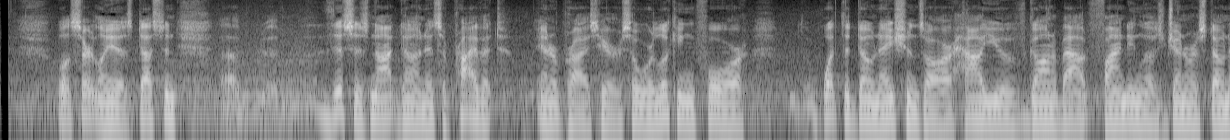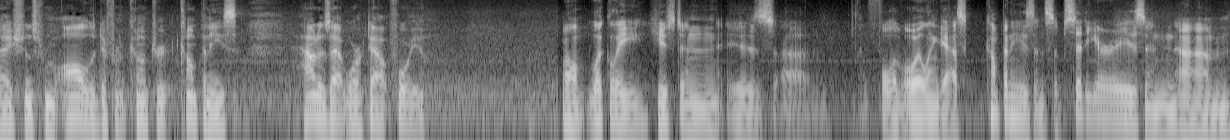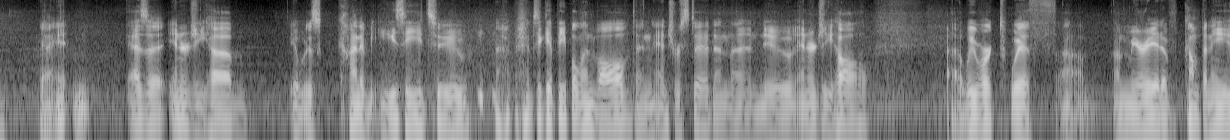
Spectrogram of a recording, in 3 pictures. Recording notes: at the Wiess Energy Hall located at the Houston Museum of Natural Science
